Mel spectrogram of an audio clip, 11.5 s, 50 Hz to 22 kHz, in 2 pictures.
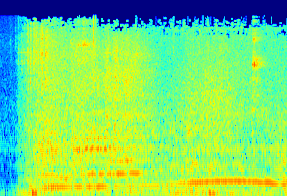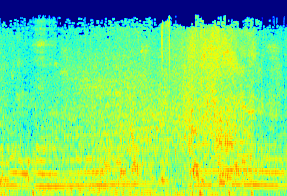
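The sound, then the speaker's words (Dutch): A V6 car engine revs loudly and steadily for about eleven seconds, its droning pitch swelling up, dipping and climbing again, with no voices over it. The car debuted at the Goodwood Festival of Speed. “Dit is niet de 4-cylinder, dit is volgens mij de V6 dan.”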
